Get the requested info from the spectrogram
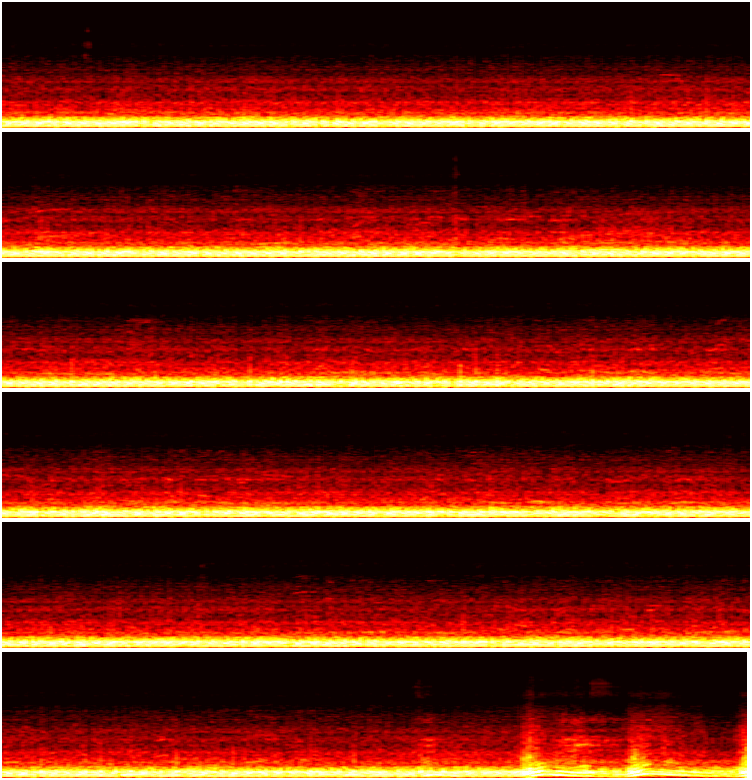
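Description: Race car engine idling loudly and steadily while the car sits still. Near the end the throttle is blipped a few times, and the engine note rises and falls quickly.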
